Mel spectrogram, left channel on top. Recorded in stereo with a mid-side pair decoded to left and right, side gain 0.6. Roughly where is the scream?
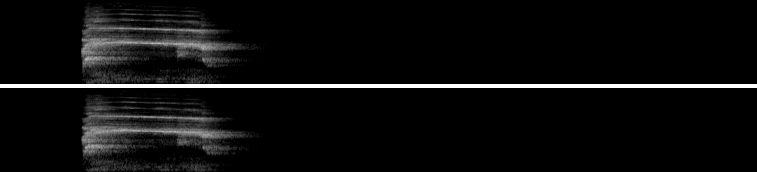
Ahead left.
